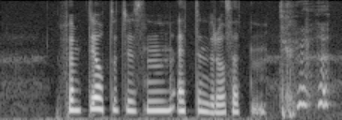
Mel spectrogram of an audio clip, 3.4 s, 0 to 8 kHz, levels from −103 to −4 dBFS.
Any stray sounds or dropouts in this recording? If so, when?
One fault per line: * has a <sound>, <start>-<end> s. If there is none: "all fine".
* has a laugh, 2.8-3.4 s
